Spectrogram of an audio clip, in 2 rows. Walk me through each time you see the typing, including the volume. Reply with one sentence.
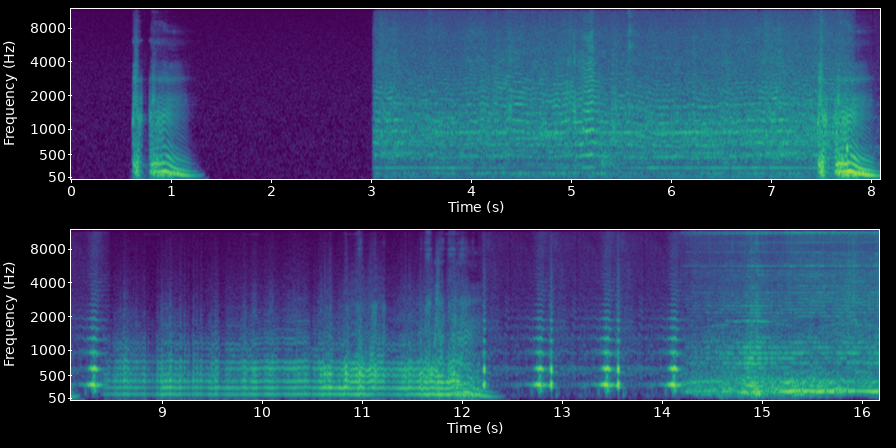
The typing can't be heard in this clip.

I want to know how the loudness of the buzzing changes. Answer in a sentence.
The loudness of the buzzing goes up.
